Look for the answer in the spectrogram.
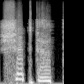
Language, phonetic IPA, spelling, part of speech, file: Czech, [ˈʃɛptat], šeptat, verb, Cs-šeptat.ogg
- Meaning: to whisper (to talk in a quiet voice)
